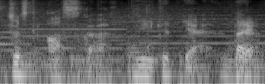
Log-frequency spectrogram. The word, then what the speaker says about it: Asuka: No, it's just Asuka. You could, it's pronounced like that.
